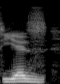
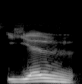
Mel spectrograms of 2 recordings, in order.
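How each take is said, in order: First: The consonant is said as a z sound. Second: The consonant is said as a th sound. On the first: The speaker calls it wrong. "They pronounce thal as zai" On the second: The speaker calls it right. "that is thal, not zai"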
